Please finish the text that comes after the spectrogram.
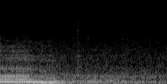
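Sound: car engine running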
